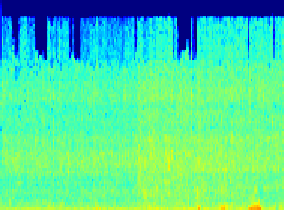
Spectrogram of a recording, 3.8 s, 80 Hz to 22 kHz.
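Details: Older washing machine, over 10 years old, after replacing the super-slow water inlet valve, on light load: steady, uninterrupted rush of water into the tub over a low mains hum; warm (hot and cold mix) fill running normally.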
